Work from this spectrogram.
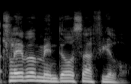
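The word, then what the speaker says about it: Kleber Mendonça Filho: Uh I can I'm I'm going to totally butcher the director's name. Can you say it correctly, Shar? Clever Mendoza Filho.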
